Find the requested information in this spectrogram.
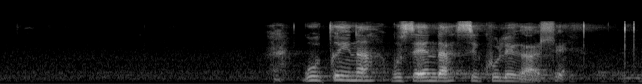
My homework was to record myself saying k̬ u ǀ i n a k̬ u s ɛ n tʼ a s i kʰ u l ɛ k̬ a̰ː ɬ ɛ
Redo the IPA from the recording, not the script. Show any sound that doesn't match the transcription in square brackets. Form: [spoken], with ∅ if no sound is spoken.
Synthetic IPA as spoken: k̬ u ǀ i n a k̬ u s ɛ n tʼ a s i kʰ u l ɛ k̬ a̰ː ɬ ɛ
